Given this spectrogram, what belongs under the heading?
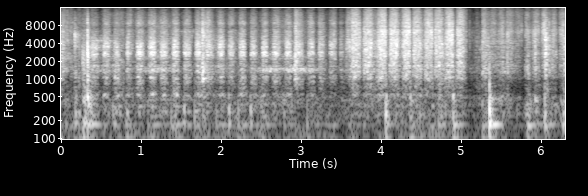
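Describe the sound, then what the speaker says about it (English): Soapy scrubber rubbing over a vintage lunchbox, close and fairly quiet, with rhythmic back-and-forth scrubbing strokes and a few small knocks, no talk. "So we're gonna put a little soap on my little scrubber here."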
